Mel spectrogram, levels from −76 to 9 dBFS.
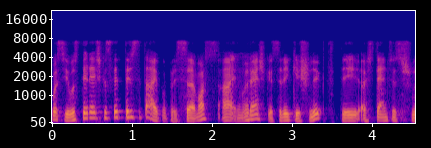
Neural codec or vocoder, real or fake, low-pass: codec, 16 kHz, 1.1 kbps, Voila-Tokenizer; fake; 7.2 kHz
